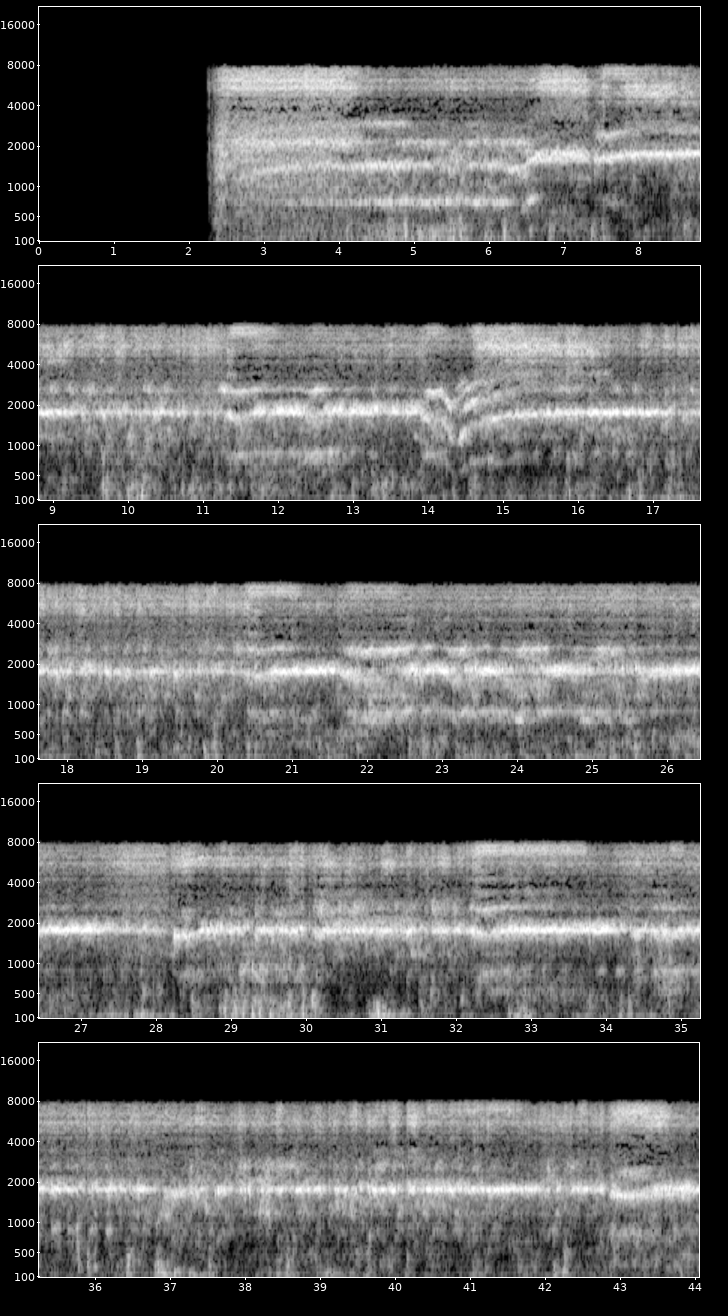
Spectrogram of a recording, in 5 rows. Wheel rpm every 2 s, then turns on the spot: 0, 110, 160, 200, 230, 230, 230, 210, 230, 240, 230, 220, 220, 230, 230, 230, 230, 230, 230, 230, 230, 230.
none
